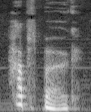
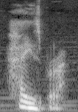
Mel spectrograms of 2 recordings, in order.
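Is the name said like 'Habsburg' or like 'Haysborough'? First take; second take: Habsburg; Haysborough. First: It is said like Habsburg, two syllables. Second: It is said like Haysborough, three syllables. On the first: The speaker calls it wrong. "it isn't pronounced Habsburg" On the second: The speaker calls it right. "It's pronounced Haysborough"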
